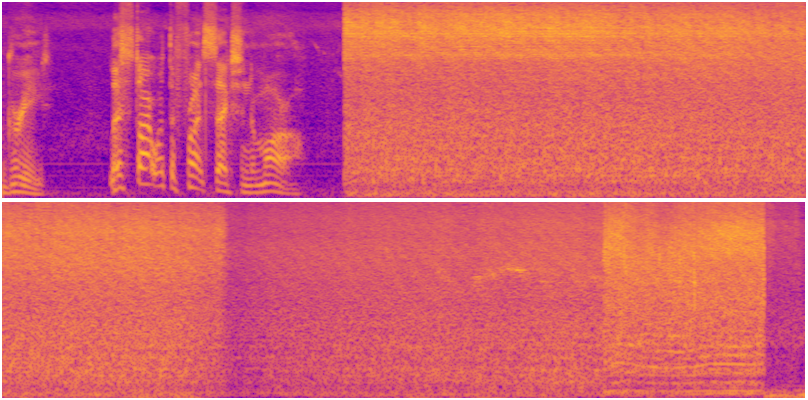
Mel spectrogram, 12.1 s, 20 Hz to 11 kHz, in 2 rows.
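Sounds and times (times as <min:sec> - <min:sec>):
steady rushing noise: 0:02.6 - 0:10.4.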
